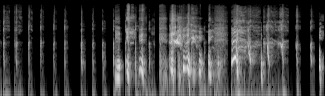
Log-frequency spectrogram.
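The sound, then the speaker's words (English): A person breaks into a loud, harsh fit of repeated coughs, several rough bursts in a row, while a steady ticking continues softly in the background. “Yo, you really got me coughing.”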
